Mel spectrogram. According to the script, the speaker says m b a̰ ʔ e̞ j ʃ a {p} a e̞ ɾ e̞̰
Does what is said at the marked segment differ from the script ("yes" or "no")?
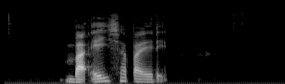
no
